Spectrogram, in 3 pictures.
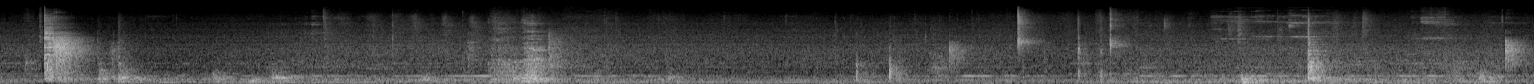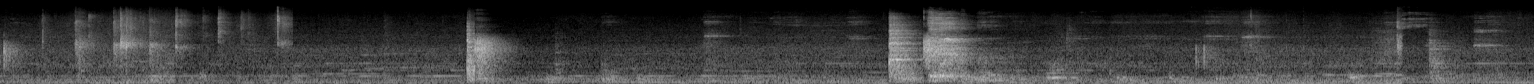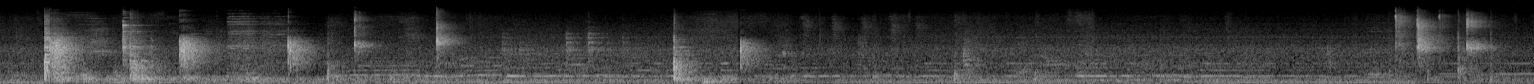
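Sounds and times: cue striking ball: 0:00.3 - 0:03.3, 0:08.5 - 0:18.3, 0:20.0 - 0:21.8, 0:24.2 - 0:26.2, 0:31.0 - 0:40.5
billiard balls clicking: 0:08.3 - 0:13.8, 0:31.1 - 0:39.9.

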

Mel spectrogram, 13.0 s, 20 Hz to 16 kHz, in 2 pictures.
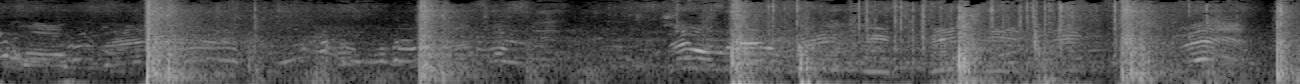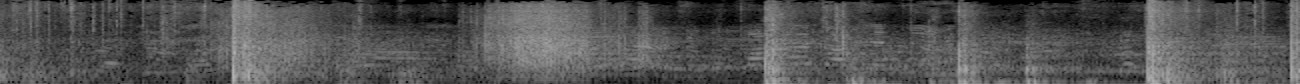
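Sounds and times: fireworks booming: 0:00.7 - 0:04.2, 0:04.8 - 0:06.9, 0:07.5 - 0:13.0.

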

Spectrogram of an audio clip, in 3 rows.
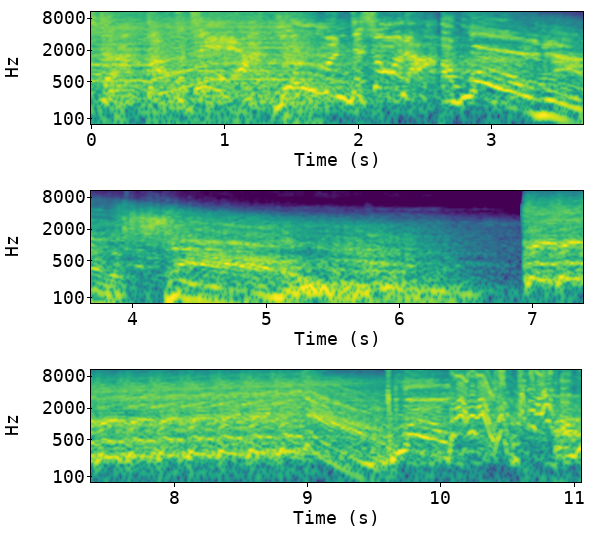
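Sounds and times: distorted synth wash: 0:00.0 - 0:11.0
rising synth sweeps: 0:01.3 - 0:09.3.

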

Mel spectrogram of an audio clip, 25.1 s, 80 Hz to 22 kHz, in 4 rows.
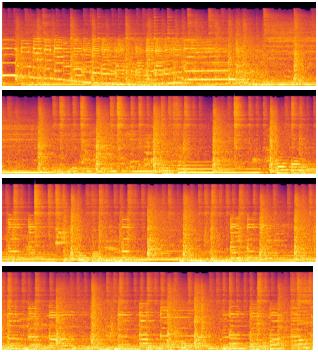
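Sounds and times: drum kit steady beat: 0:00.0 - 0:25.0
electric guitar lines: 0:00.0 - 0:25.0
sustained electric bass notes: 0:00.0 - 0:25.0.

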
